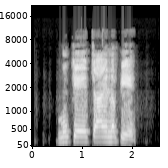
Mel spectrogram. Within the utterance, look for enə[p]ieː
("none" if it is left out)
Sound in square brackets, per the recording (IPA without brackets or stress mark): p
